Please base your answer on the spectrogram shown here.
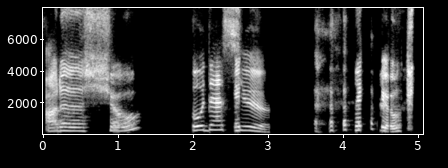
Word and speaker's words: Audacieux: used, as well as orange, and I can't pronounce it, but it's Audacieux. Audacieux.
